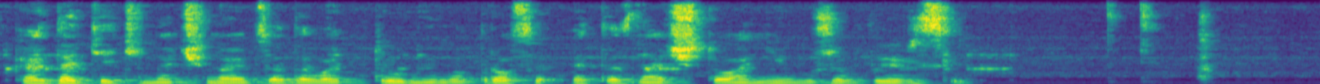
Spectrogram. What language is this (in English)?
Russian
